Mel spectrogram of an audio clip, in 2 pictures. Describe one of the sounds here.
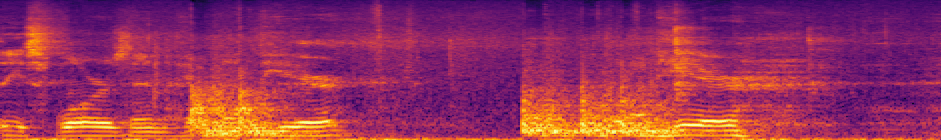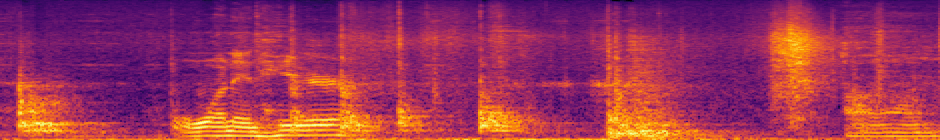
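A man talks calmly and close by, explaining.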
